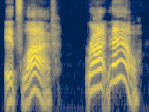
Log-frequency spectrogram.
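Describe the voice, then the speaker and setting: A woman's voice: a little high, huge pitch swings, drawn-out words, creaky, pushed and bright, dry recording, highs cut off, heavily acted. A woman playing a tough, blunt female Texas Ranger in a sci-fi audio drama, direct and questioning with a wry edge. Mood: challenging.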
